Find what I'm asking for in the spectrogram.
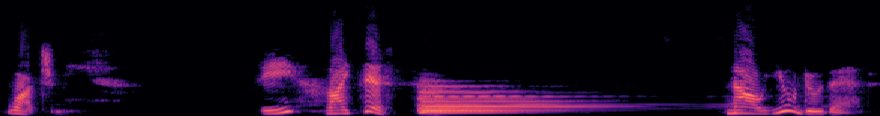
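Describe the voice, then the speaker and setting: A woman's voice: medium pitch, big pitch swings, drawn-out words, over loud music. An actress playing an anxious caretaker in a 1940s radio drama, pleading and insistent with the man she tends. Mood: coaxing, patient. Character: anxious, coaxing woman tending a disturbed man. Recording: dull vintage 1940s radio recording.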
